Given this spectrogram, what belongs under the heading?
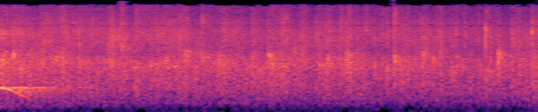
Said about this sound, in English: I didn't say clap, so please clap well.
